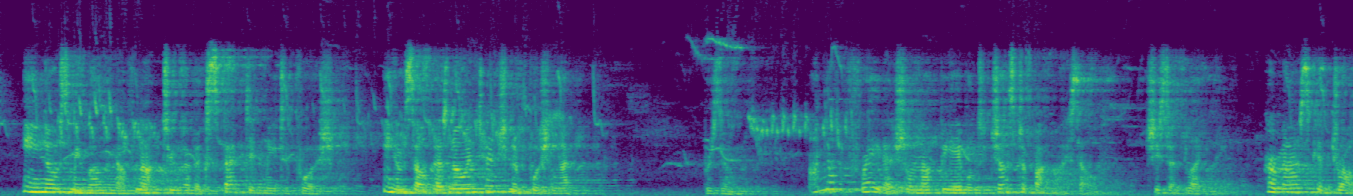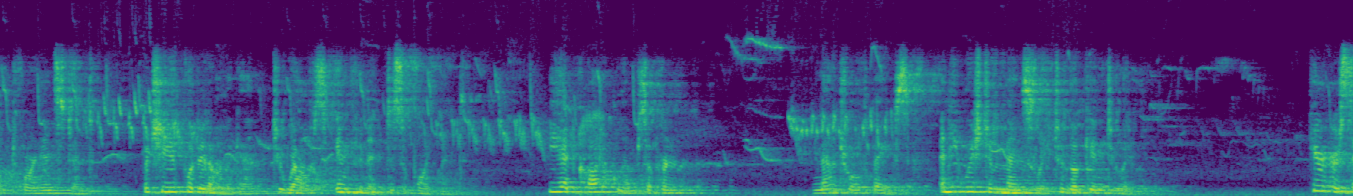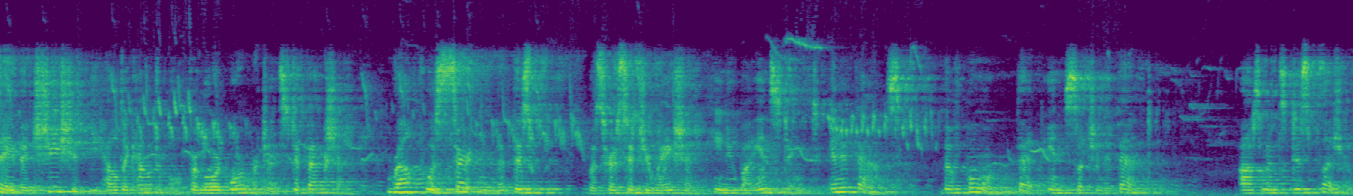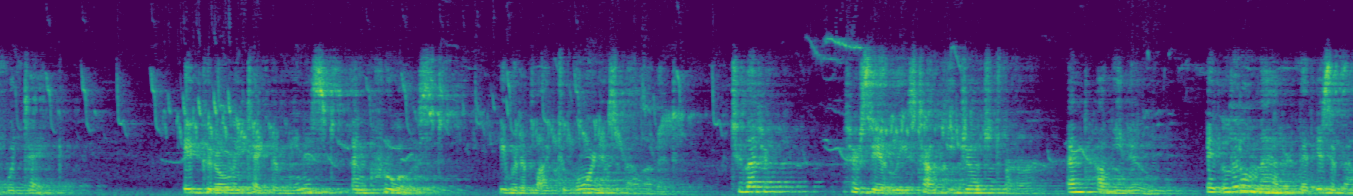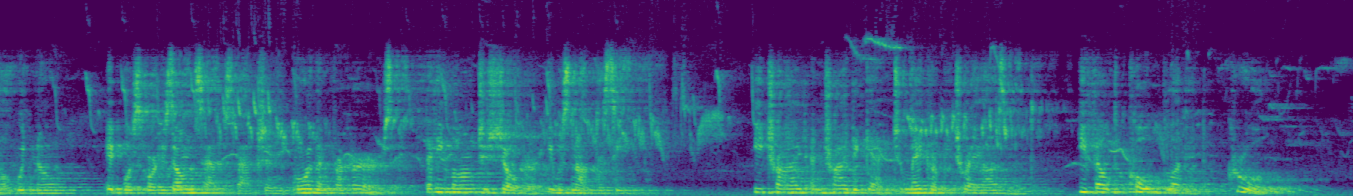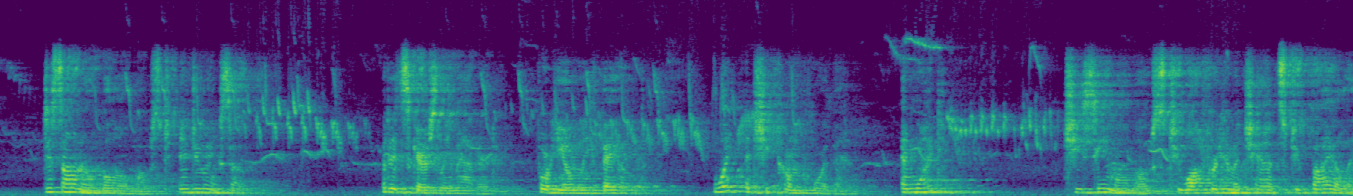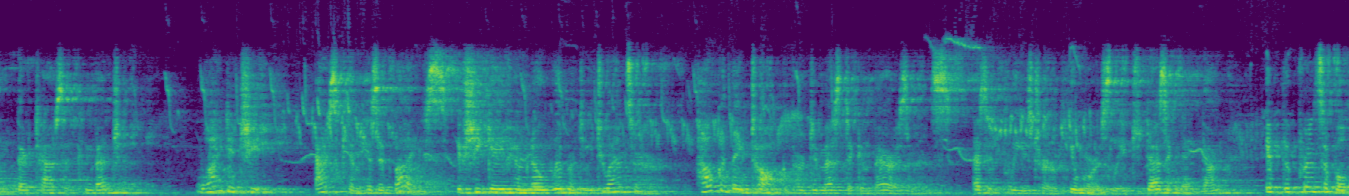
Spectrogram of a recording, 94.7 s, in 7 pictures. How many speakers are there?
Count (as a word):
one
